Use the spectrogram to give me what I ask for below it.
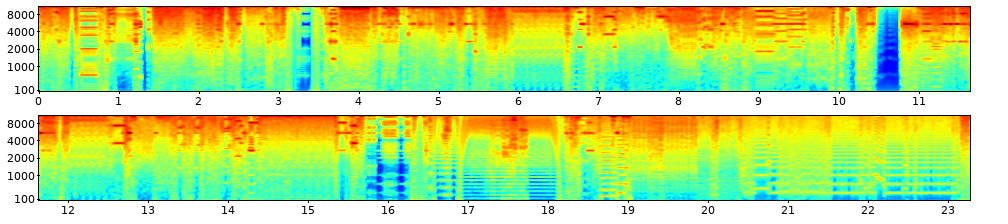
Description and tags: Glitch Sounds
Made by importing an application using Audacity's "Import raw data" feature.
